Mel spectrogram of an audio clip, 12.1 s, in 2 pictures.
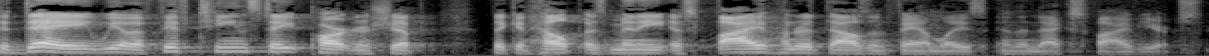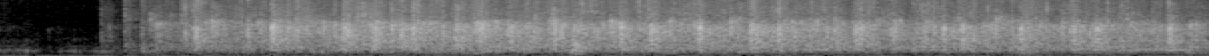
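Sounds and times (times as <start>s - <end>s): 
speech: 0.0s - 6.1s
audience clapping: 6.6s - 12.0s.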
